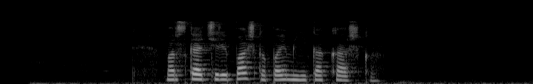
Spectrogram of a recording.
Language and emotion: Russian, neutral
